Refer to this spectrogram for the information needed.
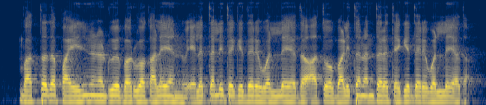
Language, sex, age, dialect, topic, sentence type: Kannada, male, 18-24, Coastal/Dakshin, agriculture, question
